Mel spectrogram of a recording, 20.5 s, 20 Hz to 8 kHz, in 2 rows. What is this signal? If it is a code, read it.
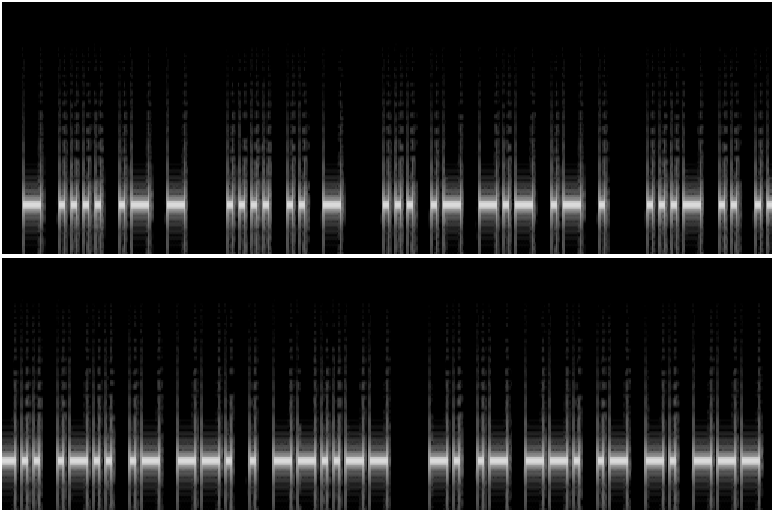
Morse code, heard as a keyed tone, about 15 wpm, 610 Hz. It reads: THAT HIT SAKAE VILLAGE, NAGANO
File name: 2011-10-mp3 / n02-FIELD DAY CONTEST QRV FROM SAKAE VILLAGE 15wpm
